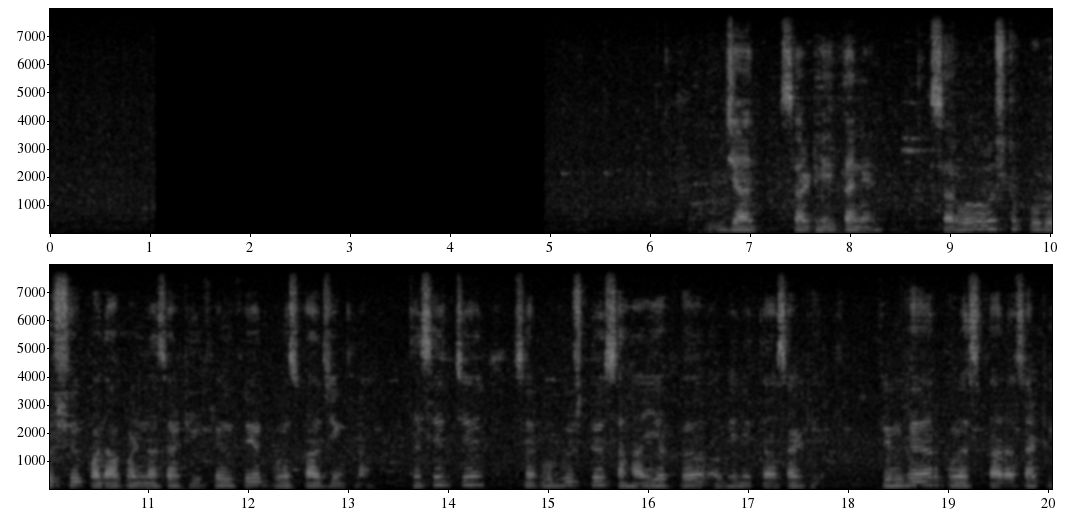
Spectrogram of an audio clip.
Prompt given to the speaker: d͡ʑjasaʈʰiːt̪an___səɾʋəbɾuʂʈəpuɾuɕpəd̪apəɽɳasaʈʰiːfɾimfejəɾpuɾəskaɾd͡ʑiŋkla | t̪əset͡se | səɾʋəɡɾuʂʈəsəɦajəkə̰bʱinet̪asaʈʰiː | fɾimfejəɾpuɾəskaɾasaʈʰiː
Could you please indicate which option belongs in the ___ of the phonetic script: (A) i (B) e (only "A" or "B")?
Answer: B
